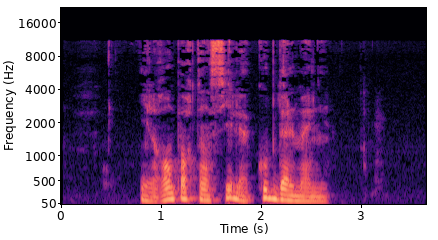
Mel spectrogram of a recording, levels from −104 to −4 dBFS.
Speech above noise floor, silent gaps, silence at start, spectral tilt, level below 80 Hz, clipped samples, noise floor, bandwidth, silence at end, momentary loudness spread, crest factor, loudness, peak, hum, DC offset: 44 dB; none; 0.8 s; -5.5 dB/octave; -46 dBFS; under 0.1%; -70 dBFS; 11.5 kHz; 1 s; 12 LU; 18 dB; -27 LUFS; -10 dBFS; none; under 0.1%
